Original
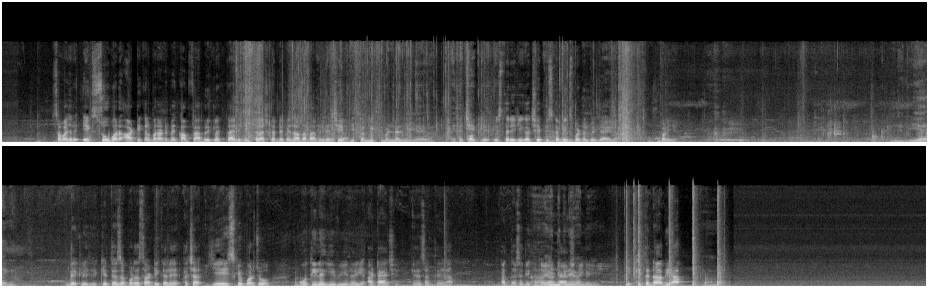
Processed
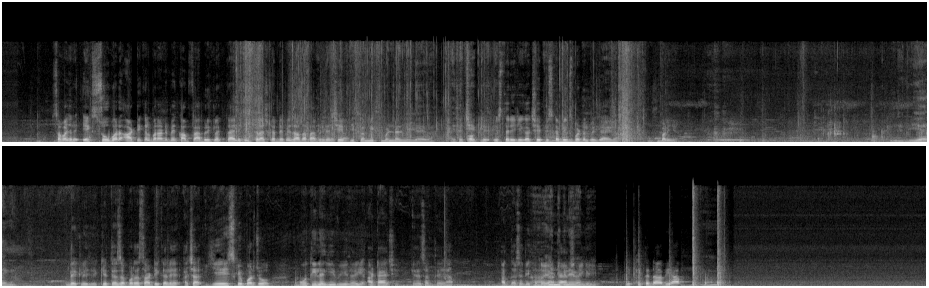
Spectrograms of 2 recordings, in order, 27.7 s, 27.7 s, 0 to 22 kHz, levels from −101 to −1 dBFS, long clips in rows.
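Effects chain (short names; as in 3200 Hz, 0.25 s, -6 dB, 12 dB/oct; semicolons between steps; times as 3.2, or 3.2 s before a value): 22.78–24.06 band-pass 530 Hz, Q 0.84; gain -5.5 dB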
